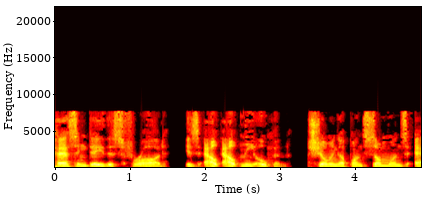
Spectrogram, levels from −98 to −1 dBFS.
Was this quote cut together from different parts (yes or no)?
yes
